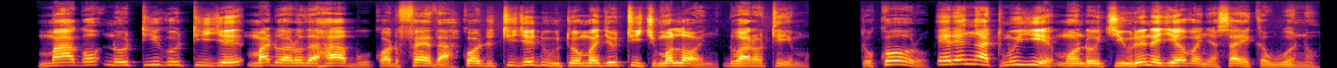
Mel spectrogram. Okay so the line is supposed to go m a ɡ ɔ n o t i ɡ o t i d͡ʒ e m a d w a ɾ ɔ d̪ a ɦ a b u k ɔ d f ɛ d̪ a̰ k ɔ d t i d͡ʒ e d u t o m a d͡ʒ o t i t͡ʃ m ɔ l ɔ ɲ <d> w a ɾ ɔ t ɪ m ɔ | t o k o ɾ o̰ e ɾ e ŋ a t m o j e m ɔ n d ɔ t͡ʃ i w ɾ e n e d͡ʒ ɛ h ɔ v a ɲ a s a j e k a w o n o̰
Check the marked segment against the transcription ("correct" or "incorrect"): correct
